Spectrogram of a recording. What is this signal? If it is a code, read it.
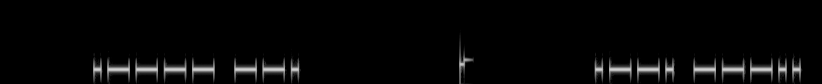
Morse code, heard as a keyed tone, about 17 wpm, 700 Hz. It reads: 1G P8
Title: Single-Letter Single-Number 17wpm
